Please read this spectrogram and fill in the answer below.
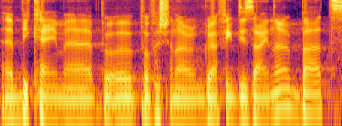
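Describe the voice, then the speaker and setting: A man with a Polish accent speaks at a fairly low pitch against noticeable background noise. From Poland, Krakow. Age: 20s. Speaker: high school teacher. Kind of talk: self-introduction at a conference panel. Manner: halting, many fillers.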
